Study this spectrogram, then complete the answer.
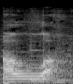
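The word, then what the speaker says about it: الله: Lafaz Allah dibaca tafkhim dalam artian tebal, berbunyi Allah, seperti bunyi O ya, seperti bunyi huruf O.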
